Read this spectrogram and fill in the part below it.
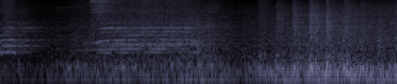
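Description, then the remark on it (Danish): An old-fashioned steam locomotive sounds a steady, multi-toned whistle for about two seconds, then rumbles on with a louder, rhythmic chugging and rattling of wheels. No voices. “Så med dampskib eller gammeldags damplokomotiv.”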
